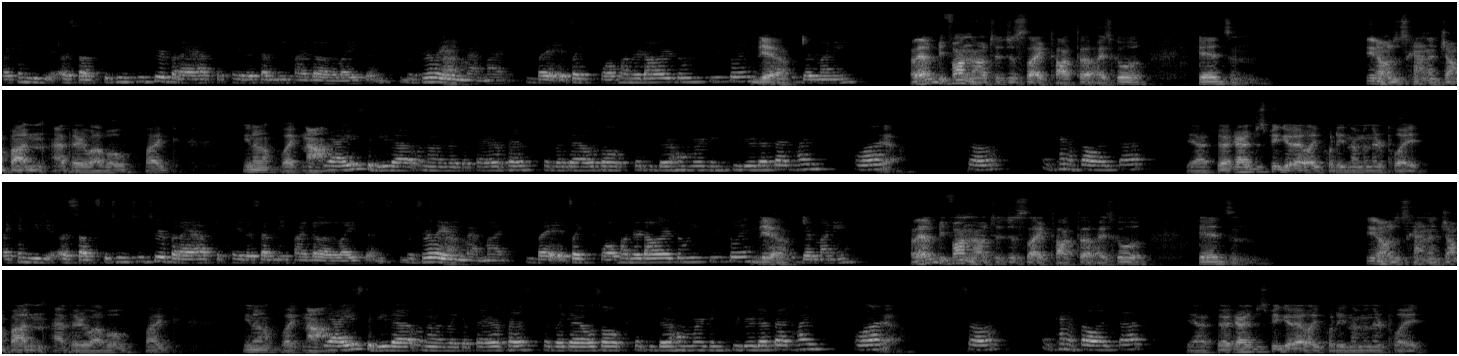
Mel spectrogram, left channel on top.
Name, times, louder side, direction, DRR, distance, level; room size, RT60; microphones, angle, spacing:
voice 1, 0.0-7.5 8.0-8.5 17.8-22.7 23.1-23.5 24.2-24.5 25.0-26.0, right 3 dB, 70° right, 1.1 m, -35 dB
voice 2, 7.5-7.9 9.1-12.6 13.6-16.2 17.0-17.8 23.3-23.5 26.4-28.7, left 3 dB, 60° left, 1.2 m, -35 dB
4.6 x 4.2 x 2.7 m
head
